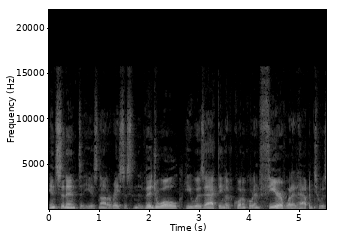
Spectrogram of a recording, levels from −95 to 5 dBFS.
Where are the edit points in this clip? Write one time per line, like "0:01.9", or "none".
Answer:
0:02.7
0:03.5
0:04.1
